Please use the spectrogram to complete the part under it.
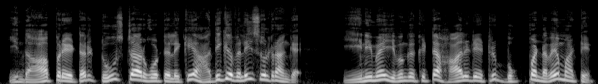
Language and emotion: Tamil, angry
